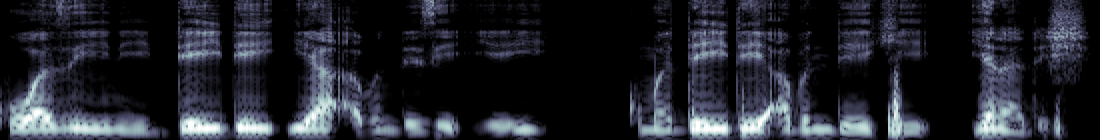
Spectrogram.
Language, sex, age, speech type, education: Hausa, male, 30-45, spontaneous, tertiary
